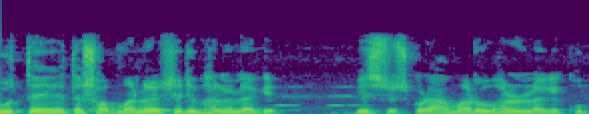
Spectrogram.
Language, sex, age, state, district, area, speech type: Bengali, male, 18-30, West Bengal, South 24 Parganas, urban, spontaneous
